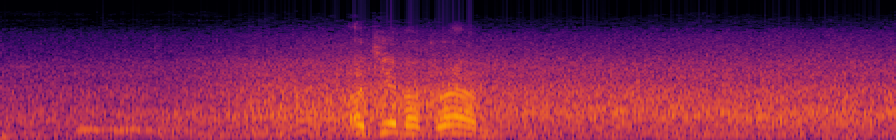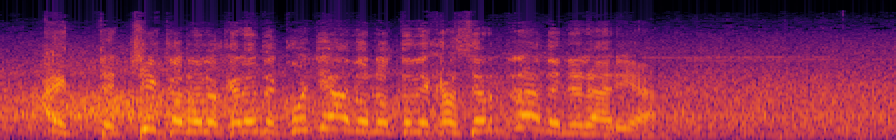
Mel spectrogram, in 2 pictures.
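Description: A large crowd cheers in a stadium, swelling louder.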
